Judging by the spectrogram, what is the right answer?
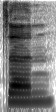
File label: "zern2", Taiwanese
